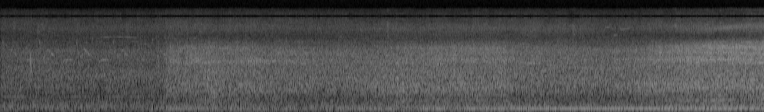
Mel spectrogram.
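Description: A motor vehicle engine running with a steady low hum over road noise, growing louder from about two seconds in.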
